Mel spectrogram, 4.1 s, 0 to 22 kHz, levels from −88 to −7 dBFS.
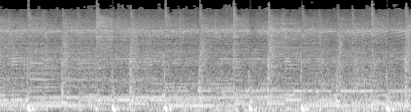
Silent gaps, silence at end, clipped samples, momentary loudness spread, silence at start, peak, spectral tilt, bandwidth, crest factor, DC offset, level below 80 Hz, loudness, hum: none; 0 s; under 0.1%; 1 LU; 0 s; 0 dBFS; -4 dB/octave; over 20 kHz; 12 dB; under 0.1%; -22 dBFS; -12 LUFS; none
